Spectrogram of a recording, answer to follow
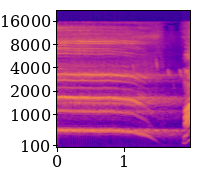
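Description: A voice holding one long, high sung note. It stays level, then slides down and fades out about a second and a half in.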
